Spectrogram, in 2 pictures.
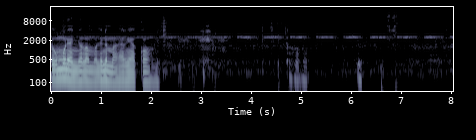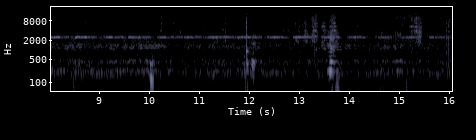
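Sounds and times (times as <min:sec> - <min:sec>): insect chirping: 0:00.0 - 0:16.0.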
